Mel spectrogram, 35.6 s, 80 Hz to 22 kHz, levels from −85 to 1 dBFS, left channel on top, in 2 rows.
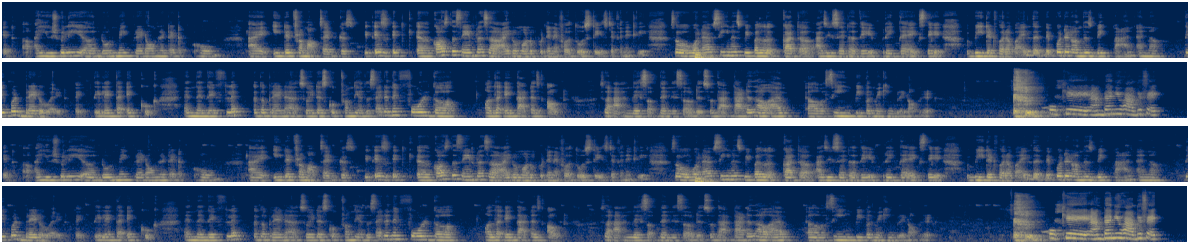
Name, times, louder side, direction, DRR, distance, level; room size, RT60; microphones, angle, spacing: voice 1, 0.0-3.3 3.7-17.4 17.7-24.6 25.0-26.1 26.8-31.7 32.9-33.5, left 2 dB, 75° left, 0.8 m, -30 dB
voice 2, 33.5-35.1, right 6 dB, 75° right, 0.4 m, -25 dB
2.8 x 2.2 x 3.4 m
head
